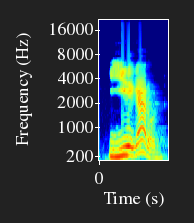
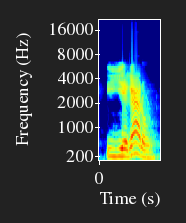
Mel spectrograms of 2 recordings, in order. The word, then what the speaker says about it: llegar: Então, o LL ele pode ter o mesmo som que você dá para o Y. Você escolheu dar para o Y o som do I? Yo, ya comi. Então, o LL para você pode ser som de I. Llegaron, llegaron. Mas você também pode ter som de J. Llegaron. Som de DJ. Llegaron. Ou SH. Chegaron. Tá?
